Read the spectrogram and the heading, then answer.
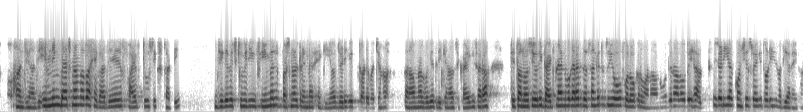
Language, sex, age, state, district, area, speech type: Punjabi, male, 18-30, Punjab, Tarn Taran, urban, conversation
